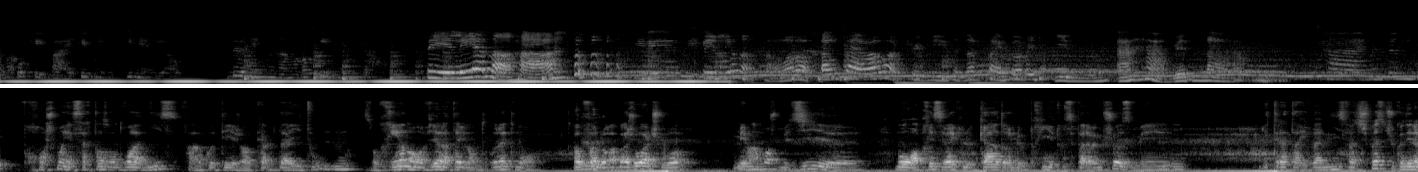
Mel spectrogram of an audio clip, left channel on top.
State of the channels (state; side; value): different; both; correlation 0.00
